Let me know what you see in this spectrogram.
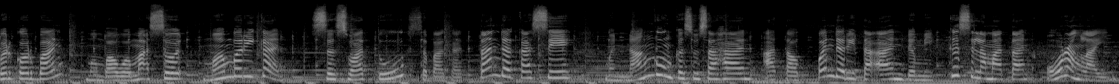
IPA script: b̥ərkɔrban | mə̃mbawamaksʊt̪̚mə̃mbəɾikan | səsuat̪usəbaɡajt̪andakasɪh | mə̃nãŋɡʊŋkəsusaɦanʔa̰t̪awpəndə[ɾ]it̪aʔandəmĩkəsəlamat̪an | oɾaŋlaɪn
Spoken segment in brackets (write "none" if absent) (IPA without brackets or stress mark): ɾ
